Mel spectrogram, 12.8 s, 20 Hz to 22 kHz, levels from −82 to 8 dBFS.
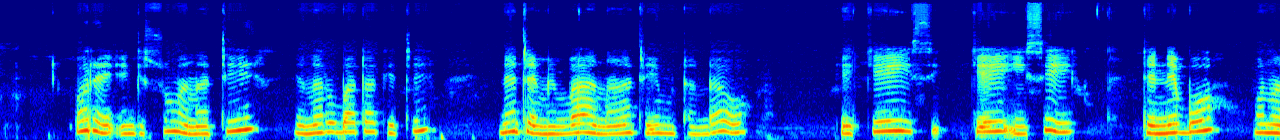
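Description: From start to finish the speech carries a rough, grainy texture with plainly audible damage, likely from Opus compression at a low rate, which fits about 24 kbps in the codec's music mode. Each band keeps its energy, so the top end still reaches about 20.2 kHz without MP3's swirling, watery holes. Instead, starved bands are filled with folded or noise-like content, so tonal parts of the voice turn hissy and coarse.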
